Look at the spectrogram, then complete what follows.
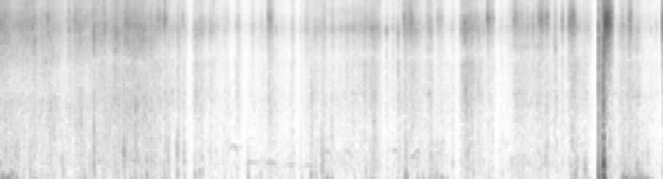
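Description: Footsteps crunching on snow at a quick pace, with handling rustle and a sharp knock near the end.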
